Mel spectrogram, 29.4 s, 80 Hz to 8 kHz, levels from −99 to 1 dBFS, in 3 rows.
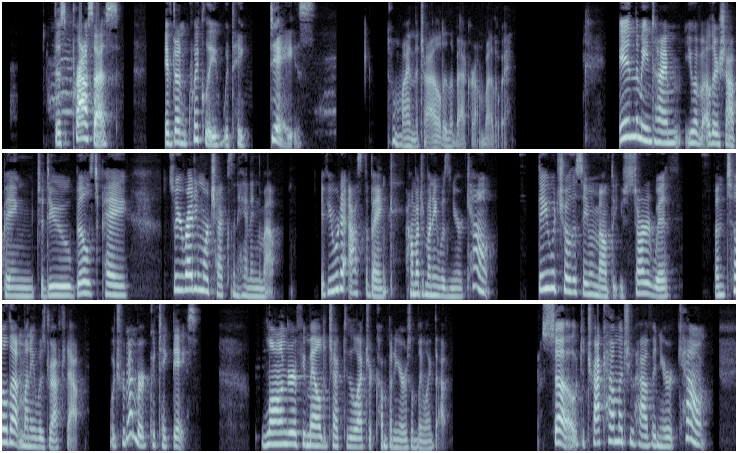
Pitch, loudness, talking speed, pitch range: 200 Hz, -22 LUFS, 200 wpm, 175-250 Hz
